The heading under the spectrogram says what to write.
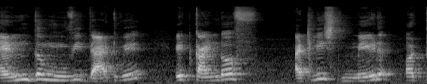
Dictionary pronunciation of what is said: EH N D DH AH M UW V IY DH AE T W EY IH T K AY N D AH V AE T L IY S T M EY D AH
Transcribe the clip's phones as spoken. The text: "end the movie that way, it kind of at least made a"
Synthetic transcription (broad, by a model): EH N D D AH M UW V IY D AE T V EY IH T K AY N D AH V AE T L IY S T M EY D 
